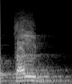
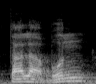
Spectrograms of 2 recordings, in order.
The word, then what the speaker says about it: طلب: غلطی نہ کیجئے کہ طلب کو طلب نہ پڑھیے، مرض کو مرض نہ پڑھیے، اور درجہ کو درجہ نہ پڑھیے، اور صدقہ کو صدقہ نہ پڑھیے۔ اس کا خاص خیال رکھیے کہ آپ کا تلفظ عربی زبان کے تلفظ کے عین مطابق ہے۔ یہاں عین قلبے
